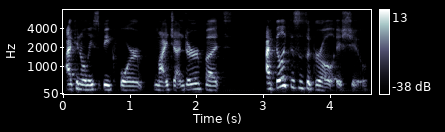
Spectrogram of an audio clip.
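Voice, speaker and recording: A young woman hosting a podcast, talking casually and emphatically about her own life, with a voice she calls deeper than most women's. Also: lively intonation, moderate pace, fairly bright tone. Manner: chatty, emphatic, lots of fillers. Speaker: podcast host. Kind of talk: casual personal monologue.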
